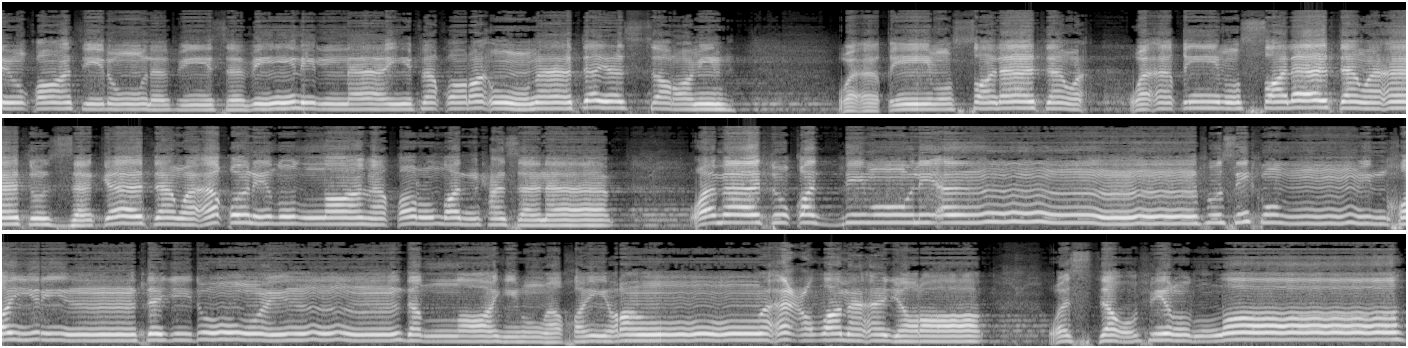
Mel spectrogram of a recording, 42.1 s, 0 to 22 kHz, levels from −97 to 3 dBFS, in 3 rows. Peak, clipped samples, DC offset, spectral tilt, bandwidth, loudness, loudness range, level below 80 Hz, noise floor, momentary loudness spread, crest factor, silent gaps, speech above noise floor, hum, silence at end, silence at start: 0 dBFS; under 0.1%; under 0.1%; -4 dB/octave; 16.5 kHz; -13 LUFS; 4 LU; -52 dBFS; -38 dBFS; 9 LU; 14 dB; none; 25 dB; none; 0 s; 0 s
